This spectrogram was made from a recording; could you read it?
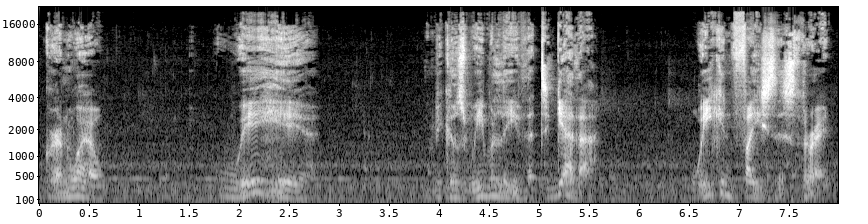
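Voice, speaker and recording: A man with a gravelly voice playing a wry hero in a tabletop roleplay, dry and joking, narrating his own moves. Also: medium pitch, takes it slowly, long pauses, background noise. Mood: earnest. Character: wry young man, a magic-wielder.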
